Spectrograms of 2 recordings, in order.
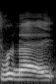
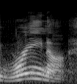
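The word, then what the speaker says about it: Renée: when they call me my name is renee and it's spelled with an accent and an a they call me reena it's like we just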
